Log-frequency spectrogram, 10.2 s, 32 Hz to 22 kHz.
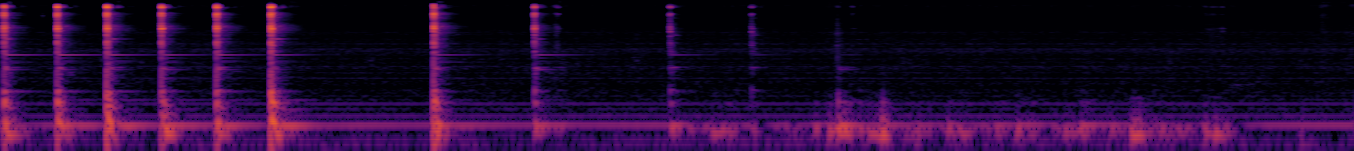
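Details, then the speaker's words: WEM Dominator MK3 guitar amplifier (came in with a blown power transformer) on a service check: a steady low mains hum with loud sharp pops each time the EL84 output valve is tapped, slowing and fading. The valve is failing and was replaced with another Mullard. "if we you can hear that I'm afraid he's not looking good"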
